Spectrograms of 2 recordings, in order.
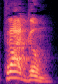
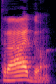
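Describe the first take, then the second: First: It is said as a harsh, threatening command. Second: It is said as a gentle, loving invitation.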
